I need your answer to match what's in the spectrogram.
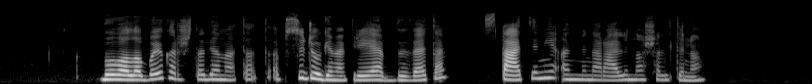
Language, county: Lithuanian, Kaunas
